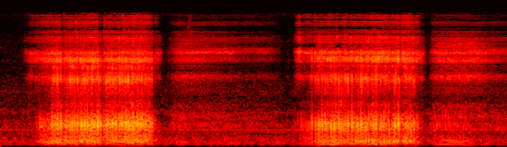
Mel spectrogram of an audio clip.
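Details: Two loud, fluttering inhaled snores about three seconds apart, each followed by a softer exhalation; very loud ordinary snoring during sleep.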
